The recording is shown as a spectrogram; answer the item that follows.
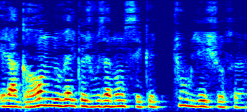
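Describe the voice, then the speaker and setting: A somewhat breathy voice with a dark, mellow tone speaks at a moderate pace. The intonation is monotone and flat, and the recording is very clean with a silent background. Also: man. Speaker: rideshare drivers' union representative. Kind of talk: live video message. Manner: halting, many fillers.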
